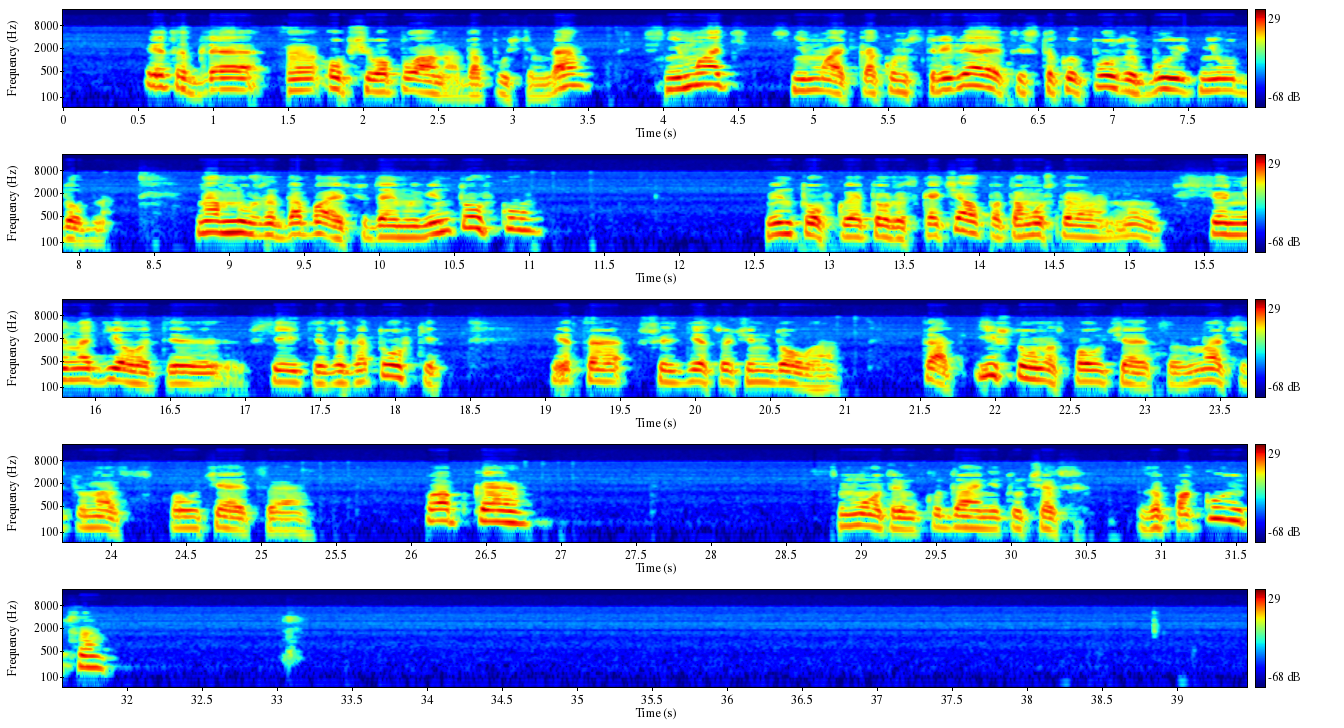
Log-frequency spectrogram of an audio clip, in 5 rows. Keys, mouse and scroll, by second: 1.6-3.8 middle drag, 4.8-6.3 middle drag, 6.9-8.5 middle drag, 9.4-11.1 drag, 11.8-19.6 drag, 39.3-39.4 middle drag.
